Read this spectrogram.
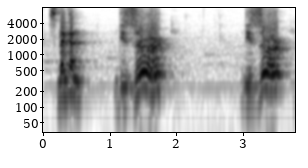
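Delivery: dessert said di-ZERT, stress on the second syllable; model pronunciation. Shown as a demonstration. Teacher contrasts dessert with desert, stress on ZERT. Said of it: "Ini yang ditekan zert ya".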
